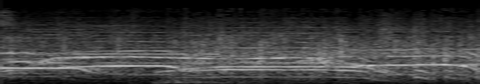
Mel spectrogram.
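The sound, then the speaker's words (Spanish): A crowd cheers and applauds the speaker's daughter, who is at the back: a dense steady wash of clapping with high whoops and shouted voices rising over it, loud and unbroken for the whole stretch. “Denle un aplauso a mi hija que está ahí atrás.”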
